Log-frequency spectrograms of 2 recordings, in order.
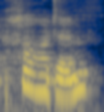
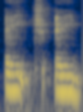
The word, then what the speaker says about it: Hawarden: North Wales that's flincher it's pronounced uh Harden but it's spelled h-a-w-a-r-d-e-n so it looks like Hawarden and it's a lovely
